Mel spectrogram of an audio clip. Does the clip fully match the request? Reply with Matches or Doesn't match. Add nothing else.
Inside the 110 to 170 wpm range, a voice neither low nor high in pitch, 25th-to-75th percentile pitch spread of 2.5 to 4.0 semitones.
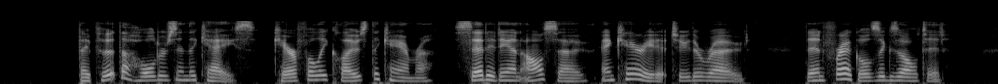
Matches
